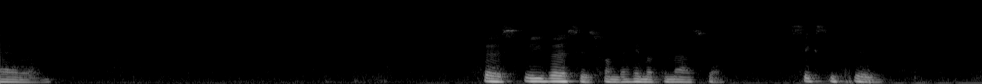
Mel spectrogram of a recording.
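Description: A middle-aged man reads aloud calmly, close by.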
